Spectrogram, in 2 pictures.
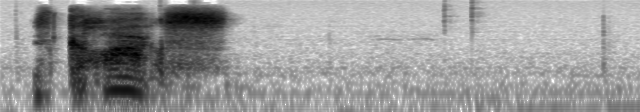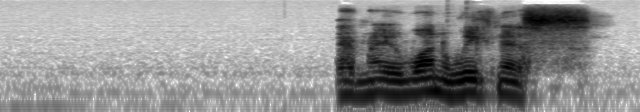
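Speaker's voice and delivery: pained voice, hurting badly, in agony. A winter goddess struck by a terrible migraine from the clocks: pained, in agony. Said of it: "she has like this terrible migraine".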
